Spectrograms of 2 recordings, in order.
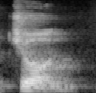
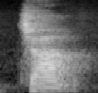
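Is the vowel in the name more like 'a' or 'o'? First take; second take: o; a. First: The name is said with an 'o' vowel. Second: The name is said with an 'a' vowel. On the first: This follows the spelling of the name. The speaker calls it wrong. "I put the little O in it, so it becomes jo, and then I put the N sound" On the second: This follows how the name really sounds. The speaker calls it right. "I would probably put the A sound on it"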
